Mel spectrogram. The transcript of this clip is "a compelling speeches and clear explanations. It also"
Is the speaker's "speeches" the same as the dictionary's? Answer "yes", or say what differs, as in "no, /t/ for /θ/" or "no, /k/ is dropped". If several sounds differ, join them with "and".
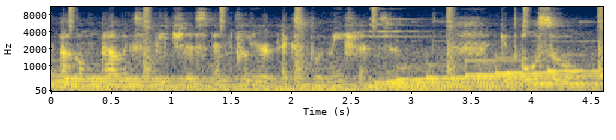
no, /s/ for /z/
